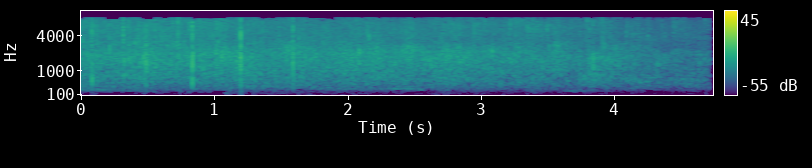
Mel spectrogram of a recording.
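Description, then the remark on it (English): A crowd applauds the volunteers and Sunday school teachers steadily for several seconds, a dense wash of many hands clapping with a few sharper individual claps standing out near the start, holding an even level throughout. “And I think this deserves a clap.”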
